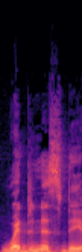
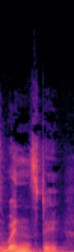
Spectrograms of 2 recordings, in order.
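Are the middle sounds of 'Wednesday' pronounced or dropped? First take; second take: pronounced; dropped. First: Every letter's sound is pronounced in full. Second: The middle D and E sounds are dropped. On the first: "not as Wednesday" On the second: "such as the D and E from Wednesday"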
